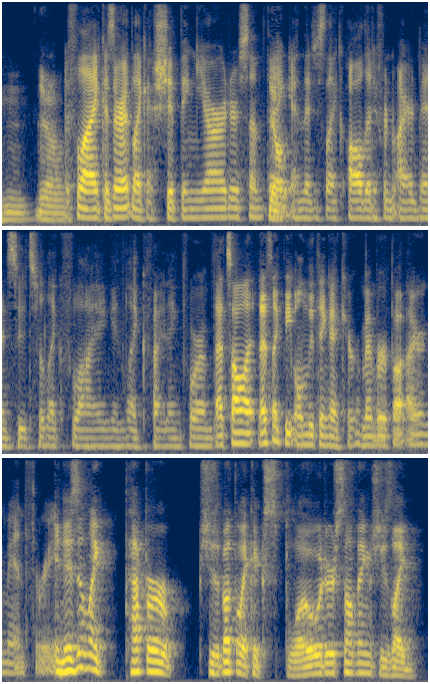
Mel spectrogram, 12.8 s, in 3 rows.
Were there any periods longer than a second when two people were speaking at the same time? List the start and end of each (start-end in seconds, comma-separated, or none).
none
